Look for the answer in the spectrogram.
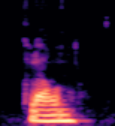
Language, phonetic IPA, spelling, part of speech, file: Polish, [klawn], klaun, noun, LL-Q809 (pol)-klaun.wav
